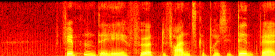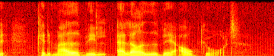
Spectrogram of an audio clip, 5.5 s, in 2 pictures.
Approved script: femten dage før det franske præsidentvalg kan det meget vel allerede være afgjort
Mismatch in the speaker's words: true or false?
false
